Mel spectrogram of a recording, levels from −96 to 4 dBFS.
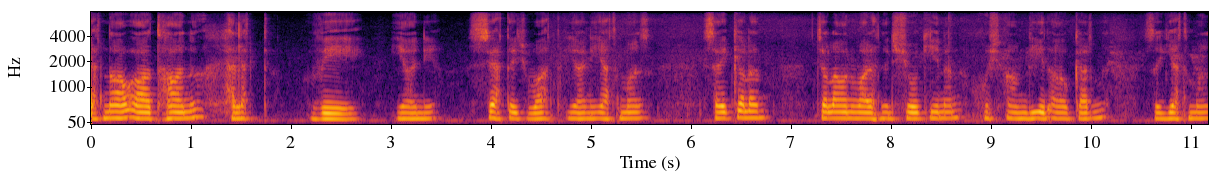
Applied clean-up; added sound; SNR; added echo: none; none; none; none.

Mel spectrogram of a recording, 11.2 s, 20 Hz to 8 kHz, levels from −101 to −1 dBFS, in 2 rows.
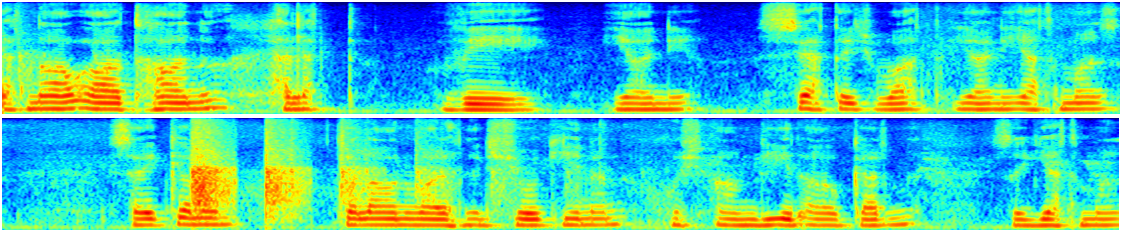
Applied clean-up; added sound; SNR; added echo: none; Clapping; 10 dB; none.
